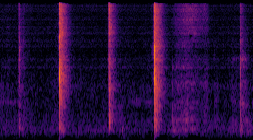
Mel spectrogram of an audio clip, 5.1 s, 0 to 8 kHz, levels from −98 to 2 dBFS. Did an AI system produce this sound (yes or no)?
yes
